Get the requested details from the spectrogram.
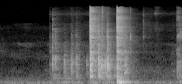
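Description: A gas stove lighter clicks.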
